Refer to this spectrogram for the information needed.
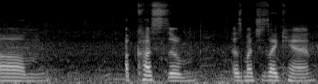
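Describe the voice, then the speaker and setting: The speaker has an American accent. Noticeable background noise runs underneath. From Italy. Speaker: vlogger. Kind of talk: emotional vlog monologue. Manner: halting, repetitive.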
